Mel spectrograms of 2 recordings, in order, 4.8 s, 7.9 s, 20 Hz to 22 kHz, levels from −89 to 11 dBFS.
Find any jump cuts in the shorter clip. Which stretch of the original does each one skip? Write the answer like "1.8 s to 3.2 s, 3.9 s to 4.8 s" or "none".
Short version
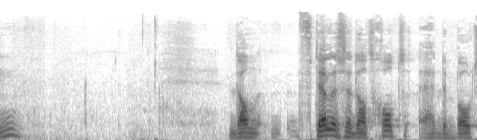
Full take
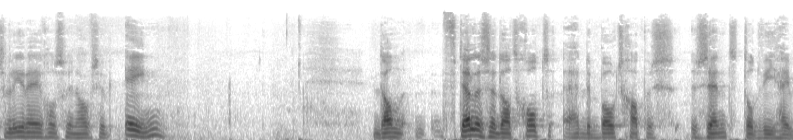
none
